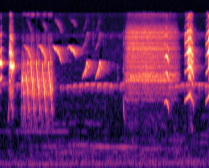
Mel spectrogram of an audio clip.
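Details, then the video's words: Actively singing Jalak Kapas myna kept as a tutor for training birds: sharp chips, a rapid rattling trill, soft whistled slides and a long harsh buzz, ending in bright clicks. "Jalak Kapas Gacor l Burung Masteran Paling Aneh Bunyinya"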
